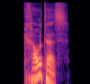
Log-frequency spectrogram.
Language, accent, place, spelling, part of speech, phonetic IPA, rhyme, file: German, Germany, Berlin, Krautes, noun, [ˈkʁaʊ̯təs], -aʊ̯təs, De-Krautes.ogg
- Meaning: genitive singular of Kraut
